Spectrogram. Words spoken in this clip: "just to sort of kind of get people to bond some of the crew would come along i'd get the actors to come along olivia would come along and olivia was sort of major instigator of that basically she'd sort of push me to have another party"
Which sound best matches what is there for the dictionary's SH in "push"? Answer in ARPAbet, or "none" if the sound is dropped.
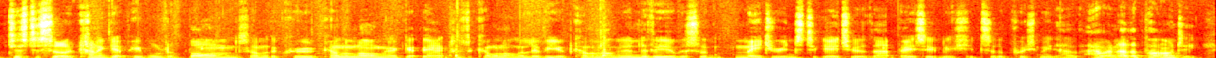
SH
